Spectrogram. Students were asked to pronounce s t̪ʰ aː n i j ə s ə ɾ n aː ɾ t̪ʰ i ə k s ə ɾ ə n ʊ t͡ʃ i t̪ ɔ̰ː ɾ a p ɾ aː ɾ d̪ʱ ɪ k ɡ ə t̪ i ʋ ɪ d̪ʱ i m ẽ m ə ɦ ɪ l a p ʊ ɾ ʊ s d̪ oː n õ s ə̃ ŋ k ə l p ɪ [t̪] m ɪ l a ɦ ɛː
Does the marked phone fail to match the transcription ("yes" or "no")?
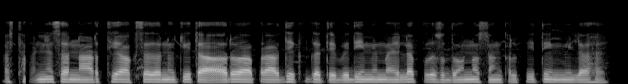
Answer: no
